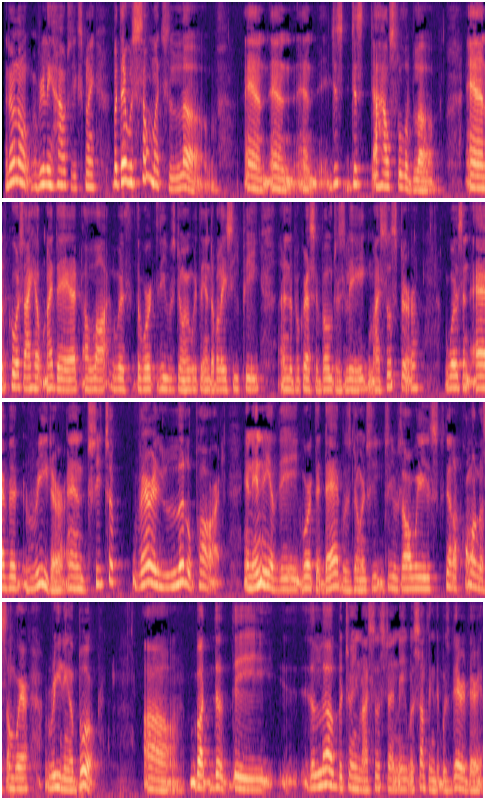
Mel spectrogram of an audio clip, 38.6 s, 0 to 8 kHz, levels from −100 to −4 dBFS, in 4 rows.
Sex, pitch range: female, 155-205 Hz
